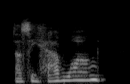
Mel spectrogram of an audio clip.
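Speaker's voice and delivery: breath-only, soft, hushed half-whisper. Voicing a shopkeeper leaning in to ask about a sick friend: half-whispering. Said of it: "says in a whisper".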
